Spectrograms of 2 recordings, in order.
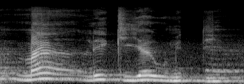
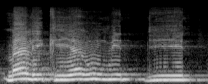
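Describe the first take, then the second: First: The first vowel of Maliki is long. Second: The first vowel of Maliki is short. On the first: It means owner of the Day of Judgment, a wider meaning. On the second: It means king of the Day of Judgment.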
